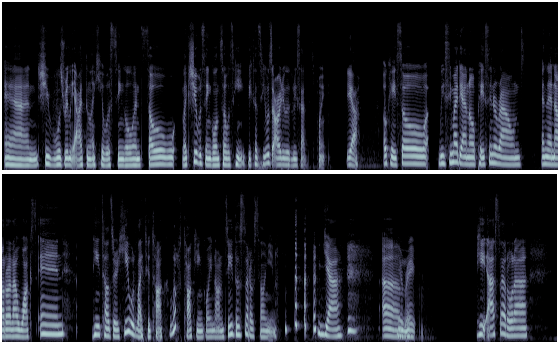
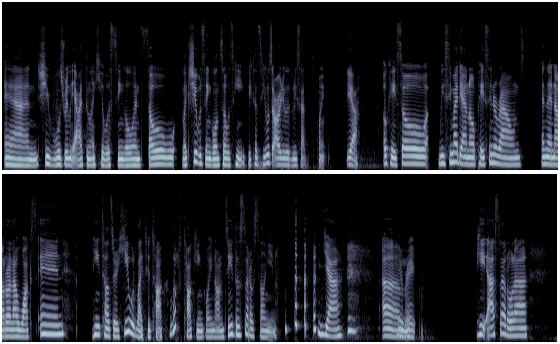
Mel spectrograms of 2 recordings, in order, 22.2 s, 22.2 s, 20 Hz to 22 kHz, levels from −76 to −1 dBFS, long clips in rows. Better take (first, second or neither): neither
